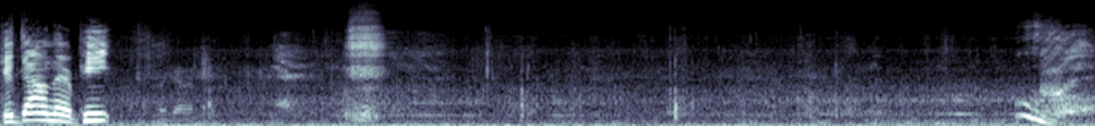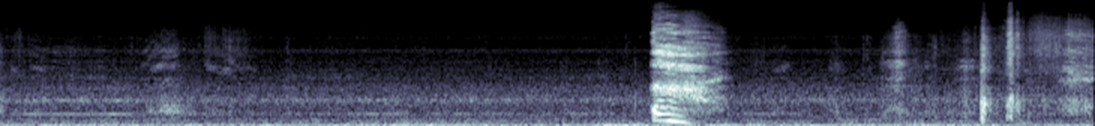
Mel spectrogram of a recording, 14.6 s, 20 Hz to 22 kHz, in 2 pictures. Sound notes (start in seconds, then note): 6.8 grunting; 11.6 grunting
